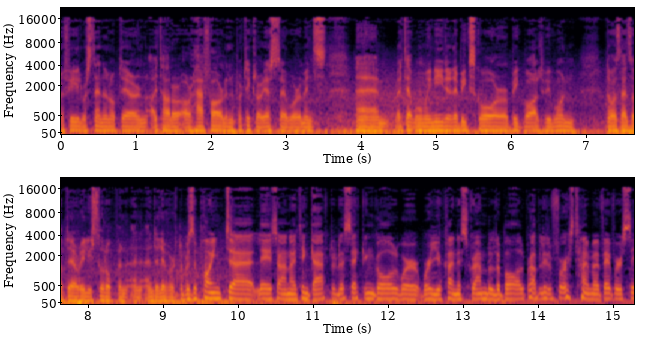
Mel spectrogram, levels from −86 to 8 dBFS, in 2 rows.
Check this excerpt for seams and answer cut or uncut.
cut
